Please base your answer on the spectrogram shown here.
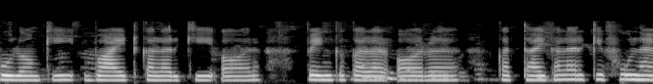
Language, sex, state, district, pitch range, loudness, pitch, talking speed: Hindi, female, Chhattisgarh, Bilaspur, 195-210 Hz, -16 LUFS, 205 Hz, 130 wpm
